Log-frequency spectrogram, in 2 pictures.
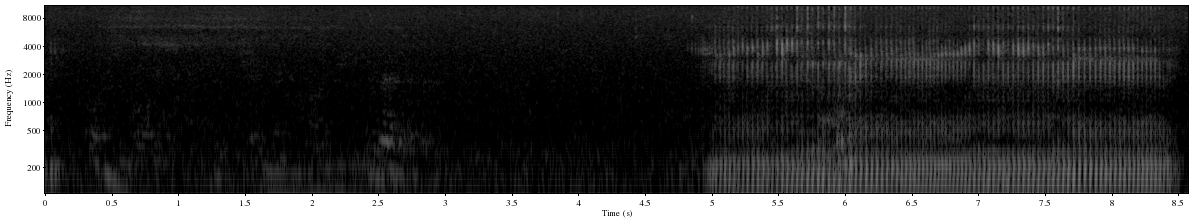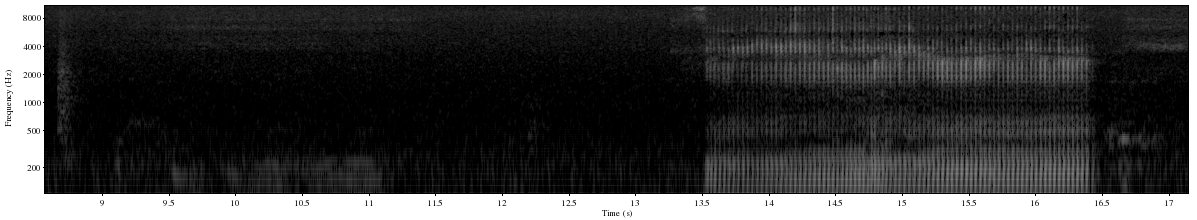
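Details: A sleeping 4-year-old English Bulldog snores in long, rasping, rumbling breaths separated by quiet pauses.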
